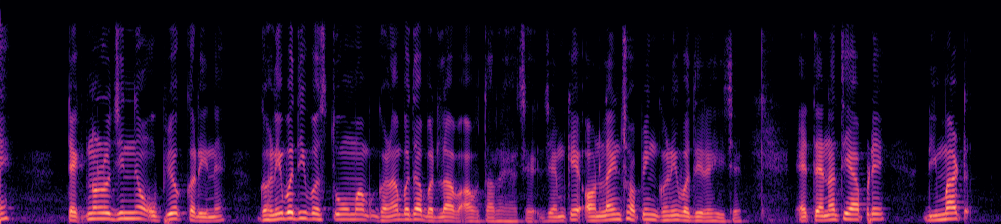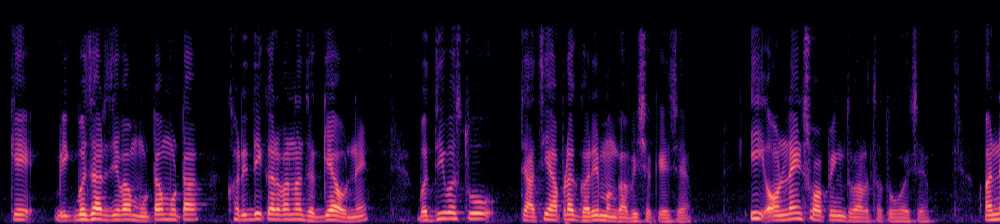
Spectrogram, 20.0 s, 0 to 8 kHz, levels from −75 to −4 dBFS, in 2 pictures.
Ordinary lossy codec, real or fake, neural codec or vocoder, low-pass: none; real; none; 7.2 kHz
